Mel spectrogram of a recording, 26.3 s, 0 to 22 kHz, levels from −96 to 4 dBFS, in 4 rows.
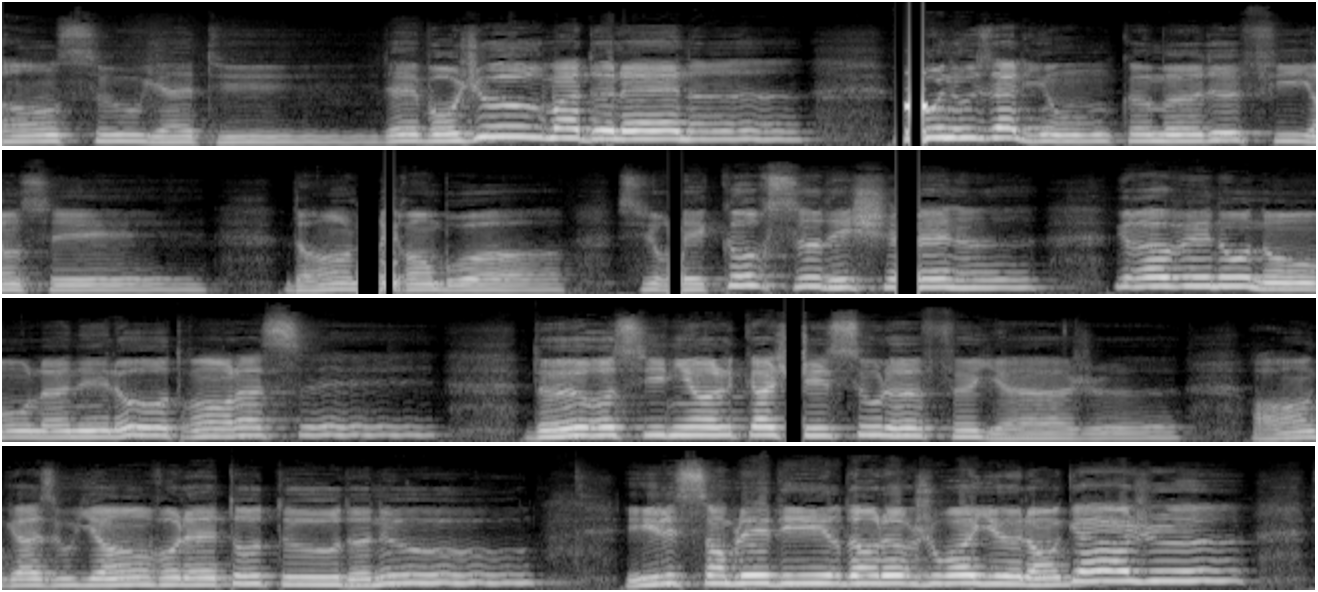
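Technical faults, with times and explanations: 4.46–4.62 s, 8.34–8.54 s, 9.89–9.98 s, 11.03–11.16 s, 17.05–17.16 s: corrupt frame muted. Damaged compressed frames were rejected and replaced by silence, so each gap starts abruptly and lasts about 0.08 to 0.2 s. The surrounding timing is unchanged. On a waveform each appears as a flat, hard-edged dropout, and on a spectrogram as a blank vertical band.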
